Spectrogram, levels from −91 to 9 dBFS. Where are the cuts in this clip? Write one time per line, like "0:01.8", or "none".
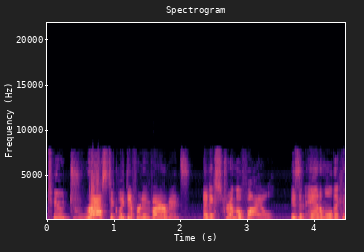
0:02.2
